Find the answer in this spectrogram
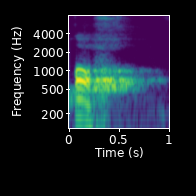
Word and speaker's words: Qaf: Harfi huruf qof. Qof ngih. Huruf qf nggih. Nah. Membacanya wajib enam harakat panjangnya tiga alif. Mulo mboten pikantuk. Qof. Qof harus panjang tapi ringan.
